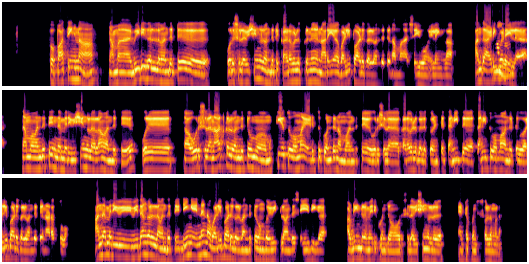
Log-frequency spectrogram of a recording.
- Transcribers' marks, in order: other background noise; "செய்வீங்க" said as "செய்தீக"
- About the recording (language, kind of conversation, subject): Tamil, podcast, வீட்டில் வழக்கமான தினசரி வழிபாடு இருந்தால் அது எப்படிச் நடைபெறுகிறது?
